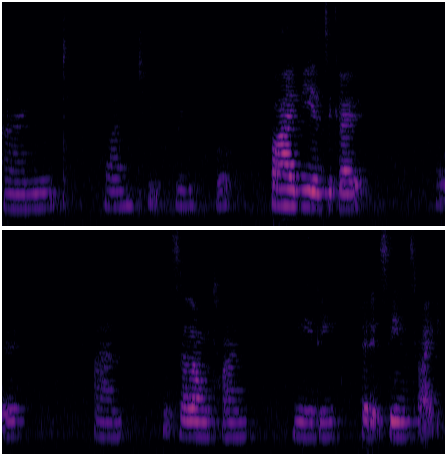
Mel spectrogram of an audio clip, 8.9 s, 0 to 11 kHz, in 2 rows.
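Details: Young woman, 5 years after a stroke at age 18, reading aloud an unseen text; reading has been difficult since the stroke; aphasia.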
